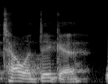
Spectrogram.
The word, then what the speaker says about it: Talladega: No. They pronounce it Talladega.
